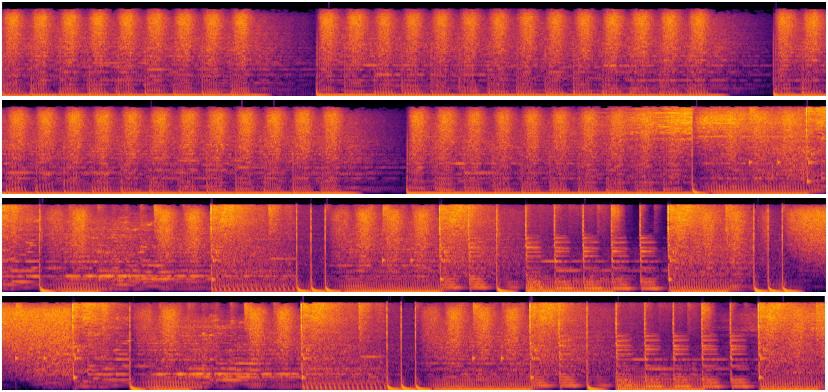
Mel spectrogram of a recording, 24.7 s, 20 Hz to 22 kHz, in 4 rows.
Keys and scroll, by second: 1.7 ctrl+j.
